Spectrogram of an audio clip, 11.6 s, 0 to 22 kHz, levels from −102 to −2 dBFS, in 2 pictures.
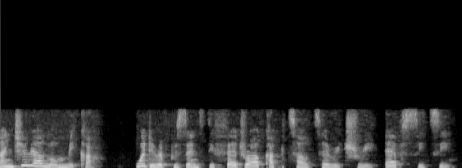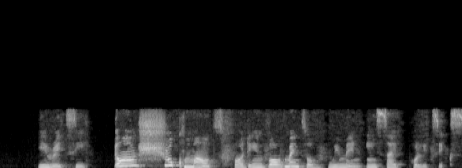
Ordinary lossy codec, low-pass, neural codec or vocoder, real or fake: none; none; none; real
